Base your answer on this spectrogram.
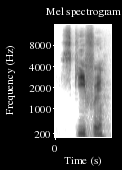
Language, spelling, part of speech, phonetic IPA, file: Russian, скифы, noun, [ˈskʲifɨ], Ru-скифы.ogg
- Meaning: nominative plural of скиф (skif)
